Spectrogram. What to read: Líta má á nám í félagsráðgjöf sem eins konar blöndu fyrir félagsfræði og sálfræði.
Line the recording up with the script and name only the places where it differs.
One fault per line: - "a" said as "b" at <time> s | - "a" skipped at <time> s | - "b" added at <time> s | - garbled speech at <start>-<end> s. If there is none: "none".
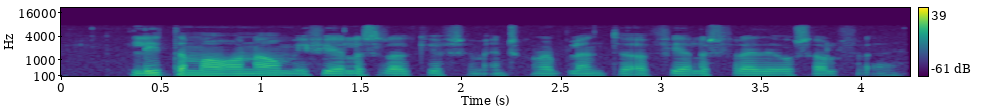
- "fyrir" said as "af" at 2.9 s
